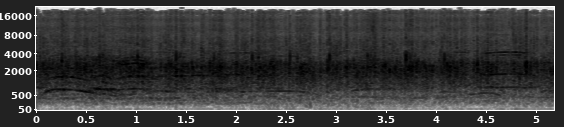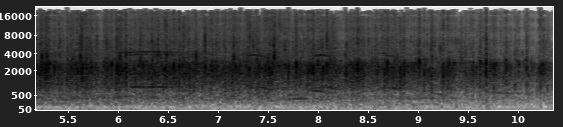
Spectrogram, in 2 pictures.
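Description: audience clapping hands

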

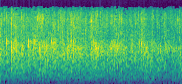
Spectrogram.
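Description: audience clapping in praise

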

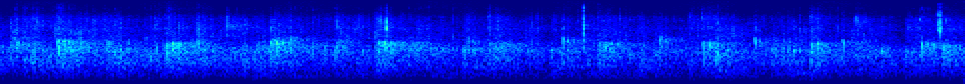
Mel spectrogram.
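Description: audience clapping hands

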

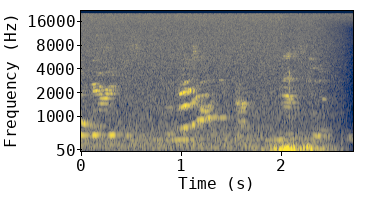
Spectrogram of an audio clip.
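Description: cat meowing

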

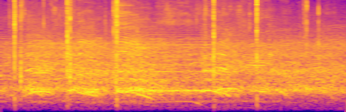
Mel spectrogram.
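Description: baseball stadium crowd cheering

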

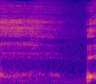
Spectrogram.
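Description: throat clearing and coughing

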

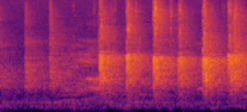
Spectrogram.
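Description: audience clapping

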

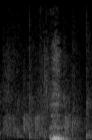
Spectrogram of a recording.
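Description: audience applause

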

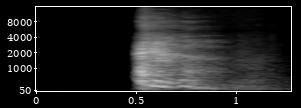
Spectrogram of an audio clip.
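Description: sneeze

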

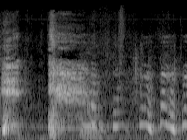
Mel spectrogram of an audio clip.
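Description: hiccup

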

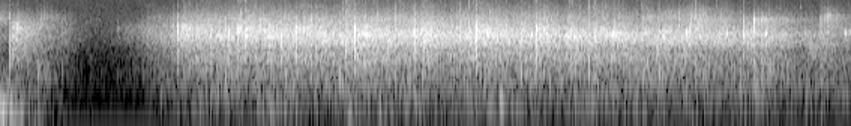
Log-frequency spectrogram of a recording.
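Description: audience applause

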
